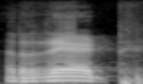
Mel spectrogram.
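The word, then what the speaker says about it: read: John Donne study law एंड रेड। यहां पे रेड क्योंकि पास्ट में है, रीड का सेकेंड फॉर्म है, इसलिए मैंने रेड बोला। स्पेलिंग सेम होगा लेकिन प्रोनाउंसिएशन बदल जाएगा, इसको रेड पढ़ेंगे।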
